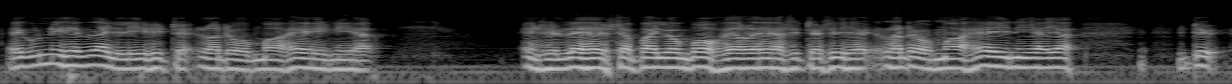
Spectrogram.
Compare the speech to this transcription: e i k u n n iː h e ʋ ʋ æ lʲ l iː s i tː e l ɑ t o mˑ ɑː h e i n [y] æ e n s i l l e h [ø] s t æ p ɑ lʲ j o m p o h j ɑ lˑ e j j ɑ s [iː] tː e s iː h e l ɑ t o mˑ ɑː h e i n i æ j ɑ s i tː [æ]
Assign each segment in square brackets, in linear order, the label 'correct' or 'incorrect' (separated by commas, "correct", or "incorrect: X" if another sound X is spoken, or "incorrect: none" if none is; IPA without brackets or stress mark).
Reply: incorrect: i, incorrect: e, incorrect: i, incorrect: e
